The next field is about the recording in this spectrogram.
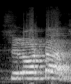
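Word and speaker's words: slaughter: है इसी तरह से स्लटर स्लटर में एयू के बाद जी एच आया है और यहां पर भी जी एच साइलेंट है फिट ॉट में एयू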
